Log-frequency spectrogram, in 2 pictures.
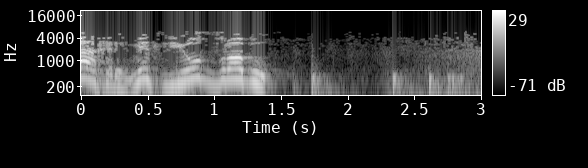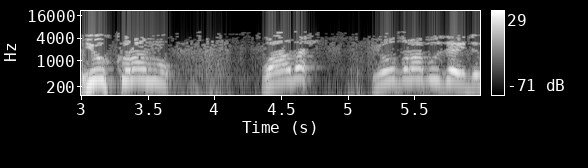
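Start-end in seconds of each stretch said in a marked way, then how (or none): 0.8-1.3 يضرب said as "yudrabu"; u on the first letter of يضرب, a before the last; passive present vowelling. Shown as a demonstration. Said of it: "يضم أوله ويفتح ما قبل". 3.1-3.6 يكرم said as "yukramu"; u on the first letter of يكرم, a before the last; passive present vowelling. Shown as a demonstration. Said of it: "يضم أوله ويفتح ما قبل".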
